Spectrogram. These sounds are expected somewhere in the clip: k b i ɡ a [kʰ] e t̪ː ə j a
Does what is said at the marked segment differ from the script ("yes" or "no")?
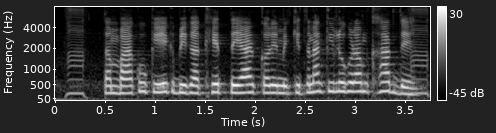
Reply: no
